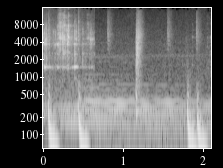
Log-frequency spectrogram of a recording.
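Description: Background music with a steady deep beat. Over it, ice cubes clink against a tall drinking glass as an iced latte is stirred with a glass straw, stopping about half a second in.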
